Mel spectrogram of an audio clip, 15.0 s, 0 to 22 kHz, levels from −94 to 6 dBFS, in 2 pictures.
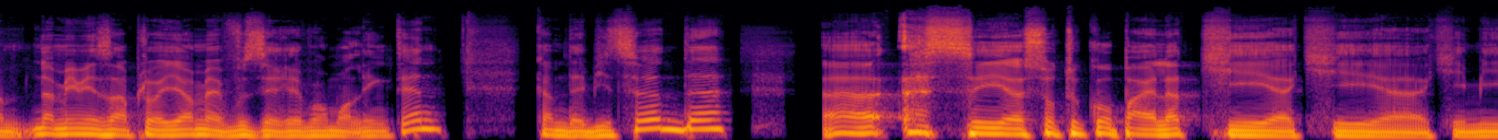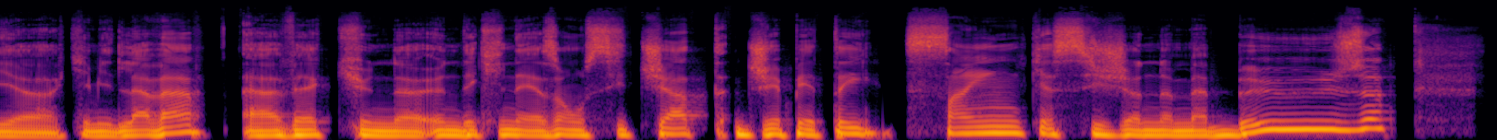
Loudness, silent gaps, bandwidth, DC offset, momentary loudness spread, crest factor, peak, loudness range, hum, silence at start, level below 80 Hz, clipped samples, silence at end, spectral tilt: -20 LUFS; 2.26-2.31 s, 2.62-2.70 s, 4.01-4.12 s, 8.56-8.60 s; 14.5 kHz; under 0.1%; 7 LU; 16 dB; -4 dBFS; 3 LU; none; 0 s; -36 dBFS; under 0.1%; 0.55 s; -6 dB/octave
